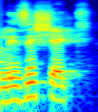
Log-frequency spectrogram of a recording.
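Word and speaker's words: échecs: E tem também o jogo de xadrez les cheek, que acaba com s, mas o s não é pronunciado. Que se pronuncia vai ser o c, tá? No na palavra lascheque, no plural, né?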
